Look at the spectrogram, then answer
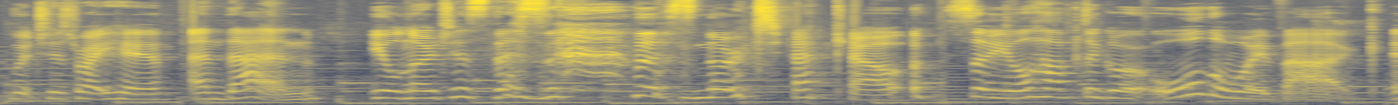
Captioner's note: laughs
